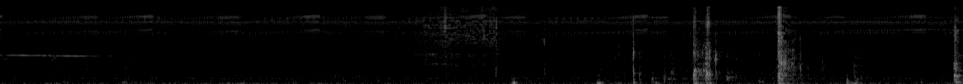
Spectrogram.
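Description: Steady high-pitched insect chorus, with a handful of sharp knocks and clicks in the second half, the loudest about eight seconds in.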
